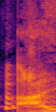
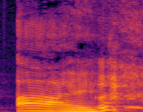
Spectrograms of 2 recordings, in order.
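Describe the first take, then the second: First: The word is said in a tough, threatening voice. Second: The word is said plainly, without menace. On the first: The speaker calls it right. "Like, I'm going to punch you in your face" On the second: The speaker calls it wrong. "wouldn't just be like"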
